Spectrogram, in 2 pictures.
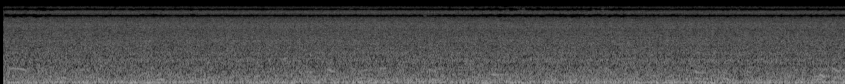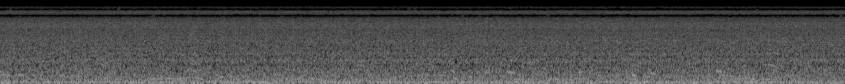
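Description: Garden waterfall: a wide curtain of water falling over a rock ledge into a pond, a steady, even rush of water with no change throughout.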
